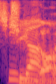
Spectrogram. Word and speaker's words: Qigong: It's a lifestyle and it's a healing art called Qigong. Did I pronounce that correctly? – Yes, Qigong, right? – Qigong, yes.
